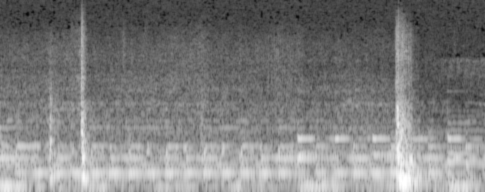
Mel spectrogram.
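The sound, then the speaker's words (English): A door opens and then shuts, giving two distinct thumps a few seconds apart over a steady low mechanical hum. Nobody speaks. “Ooh, sweetie, open the door. Get the door.”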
